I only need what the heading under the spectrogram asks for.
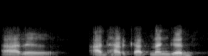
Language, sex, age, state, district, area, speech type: Bodo, male, 30-45, Assam, Udalguri, urban, conversation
